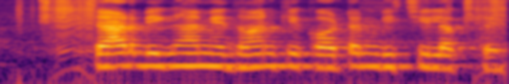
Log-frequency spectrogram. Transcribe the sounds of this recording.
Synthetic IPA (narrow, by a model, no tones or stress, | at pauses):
t͡ʃaːɾbɪɡʱãmẽd̪ʱɔːnkikɔːʈənbʱit͡ʃilɐɡt̪e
